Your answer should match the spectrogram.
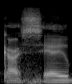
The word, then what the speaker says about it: Garcelle: Garcette, Garcelle Buvo.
